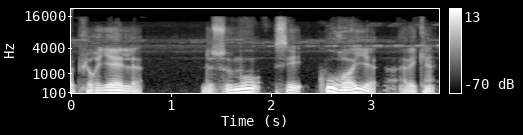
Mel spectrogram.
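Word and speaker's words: kouroi: Et le pluriel de ce mot, c'est Kouroy, avec un I. Et ça s'écrit aussi avec un K.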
